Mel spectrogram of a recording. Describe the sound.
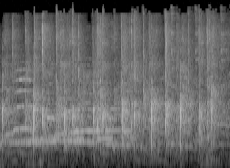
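A crowd applauds steadily, a dense patter of clapping, with a few voices cheering and whooping over it, for a singer at the end of his set.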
